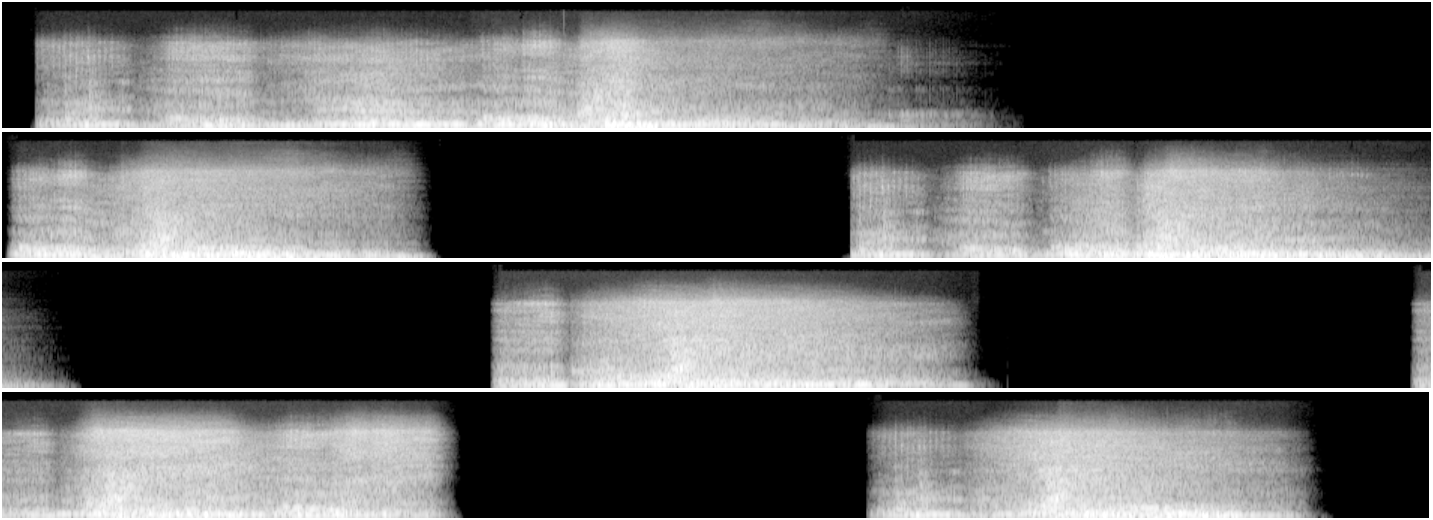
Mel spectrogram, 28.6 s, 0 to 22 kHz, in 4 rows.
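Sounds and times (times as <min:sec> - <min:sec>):
dragon roars: 0:00.2 - 0:04.9, 0:07.2 - 0:09.3, 0:11.4 - 0:14.5, 0:16.8 - 0:19.2, 0:21.4 - 0:23.7, 0:25.8 - 0:28.0.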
